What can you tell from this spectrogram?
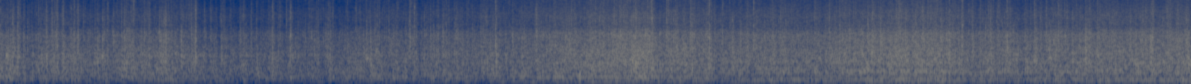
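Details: Steady heavy rain hisses and patters on a surface throughout, with no animal sounds.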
